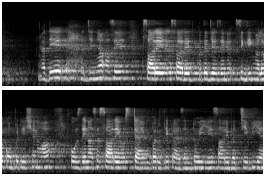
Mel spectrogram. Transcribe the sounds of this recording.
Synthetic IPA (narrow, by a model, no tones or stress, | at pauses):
d̪eːd͡ʒɪjãːʔəsẽːsaːɾeːsaːɾeːmət̪ləbd͡ʒɪsd̪ɪnsɪŋɡɪŋɡaːlaːkɔːmpiːʈiːʃənɦãː | ʊsd̪ɪnəsẽːsaːɾeːʊsʈaːɪmpəɾʊt̪ʰːeːpɾɛːzəɳʈɦoːiːeːsaːɾeːbətːʃeːbiːɛː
